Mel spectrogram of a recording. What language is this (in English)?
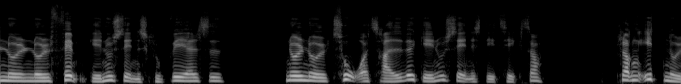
Danish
